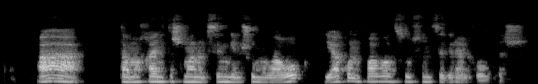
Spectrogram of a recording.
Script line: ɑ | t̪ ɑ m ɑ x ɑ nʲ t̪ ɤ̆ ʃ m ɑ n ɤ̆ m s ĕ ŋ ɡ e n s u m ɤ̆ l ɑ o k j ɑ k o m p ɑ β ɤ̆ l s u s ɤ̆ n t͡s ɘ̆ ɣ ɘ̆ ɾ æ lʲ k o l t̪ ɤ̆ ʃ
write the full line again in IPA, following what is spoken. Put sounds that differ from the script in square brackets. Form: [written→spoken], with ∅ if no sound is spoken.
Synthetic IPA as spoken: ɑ | t̪ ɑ m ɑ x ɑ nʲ t̪ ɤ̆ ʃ m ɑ n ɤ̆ m s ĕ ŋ ɡ e n [s→ʃ] u m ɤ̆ l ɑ o k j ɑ k o [m→n] p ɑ β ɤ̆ l s u s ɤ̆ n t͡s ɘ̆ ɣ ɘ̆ ɾ æ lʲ k o l t̪ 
